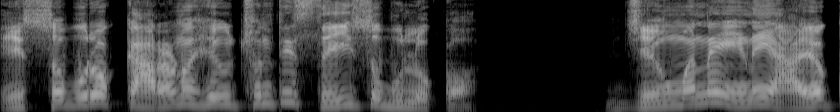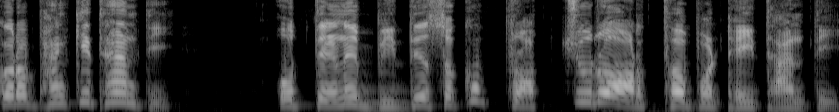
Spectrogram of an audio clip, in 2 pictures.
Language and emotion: Odia, disgusted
